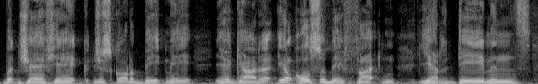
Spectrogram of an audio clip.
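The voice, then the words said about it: Poorly done put-on accent. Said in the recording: “that accent work is terrible”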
